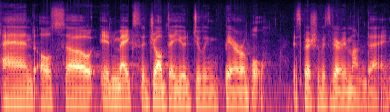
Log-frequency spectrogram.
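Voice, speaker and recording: A man's fairly low voice in an Australian accent at a moderate pace. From Australia, Melbourne. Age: 20s. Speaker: IELTS test candidate. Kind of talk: mock speaking exam interview. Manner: casual, hesitant with fillers.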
